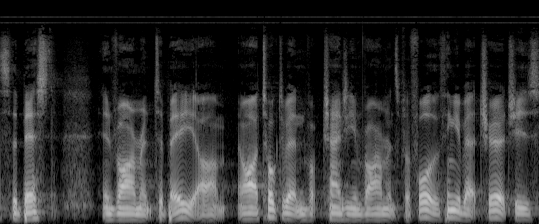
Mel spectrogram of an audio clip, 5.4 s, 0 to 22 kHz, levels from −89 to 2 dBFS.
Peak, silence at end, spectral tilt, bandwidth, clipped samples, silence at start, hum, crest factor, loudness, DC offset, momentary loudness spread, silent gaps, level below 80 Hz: -8 dBFS; 0 s; -5.5 dB/octave; 16.5 kHz; under 0.1%; 0 s; none; 20 dB; -27 LUFS; under 0.1%; 6 LU; none; -68 dBFS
